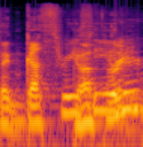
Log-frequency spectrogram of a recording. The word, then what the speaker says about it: Guthrie Theater: If not, we're coming to you live from the, is it, how do you say that theater name? – The Guthrie Theater.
